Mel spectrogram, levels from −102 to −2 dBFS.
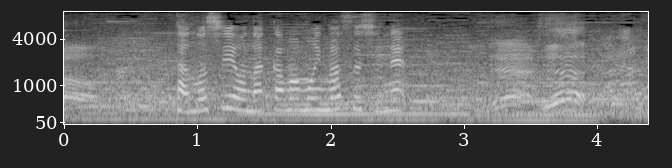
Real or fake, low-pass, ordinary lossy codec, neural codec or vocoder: real; none; none; none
